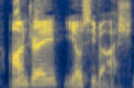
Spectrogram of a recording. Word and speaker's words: Iosivas: Andre Iosivas.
